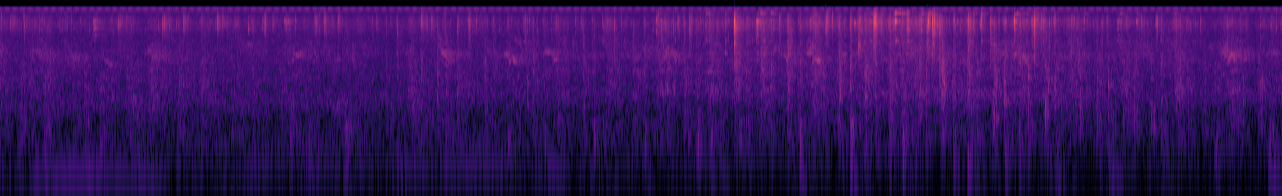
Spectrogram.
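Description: Horse hooves thud and scuff in soft dirt.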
